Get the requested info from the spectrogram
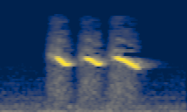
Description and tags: A person whistling like a bird chirp. A high note sliding downward, repeated three times quickly.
